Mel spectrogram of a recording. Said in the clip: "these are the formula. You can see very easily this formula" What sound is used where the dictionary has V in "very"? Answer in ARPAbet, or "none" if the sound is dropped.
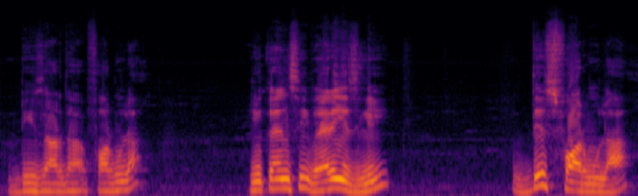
V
